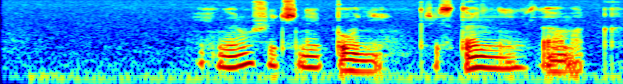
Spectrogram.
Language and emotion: Russian, sad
